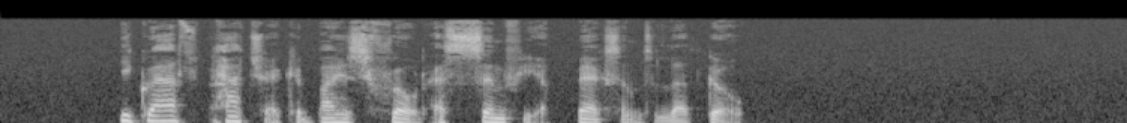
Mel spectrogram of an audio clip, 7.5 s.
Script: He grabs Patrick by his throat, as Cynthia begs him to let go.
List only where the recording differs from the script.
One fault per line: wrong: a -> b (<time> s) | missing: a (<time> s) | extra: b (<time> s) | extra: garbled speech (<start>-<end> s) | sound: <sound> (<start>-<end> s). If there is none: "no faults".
no faults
